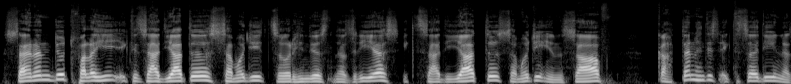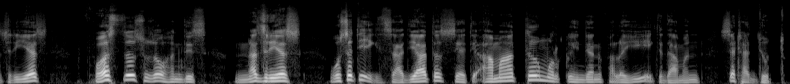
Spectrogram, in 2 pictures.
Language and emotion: Kashmiri, neutral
